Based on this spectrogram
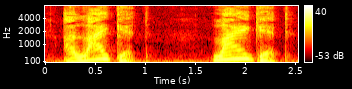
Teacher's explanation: like 跟 it 这个 it 短元音就会产生连音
